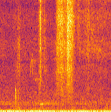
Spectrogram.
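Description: A few light footsteps and knocks on a wooden deck, with a brief rustle about halfway through, over a steady low hum.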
